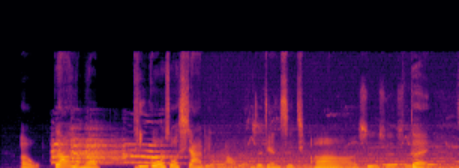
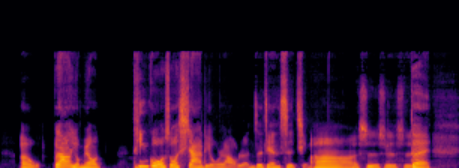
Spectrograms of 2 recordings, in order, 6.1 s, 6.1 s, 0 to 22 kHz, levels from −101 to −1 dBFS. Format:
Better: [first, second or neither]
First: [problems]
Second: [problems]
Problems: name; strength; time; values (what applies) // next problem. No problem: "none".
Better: second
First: animal sounds; loud; throughout; 4 dB below the speech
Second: none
